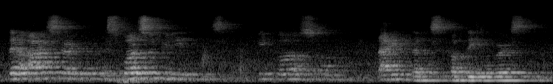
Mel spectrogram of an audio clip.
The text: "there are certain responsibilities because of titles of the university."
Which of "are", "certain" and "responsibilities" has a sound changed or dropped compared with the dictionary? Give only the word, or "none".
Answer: responsibilities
